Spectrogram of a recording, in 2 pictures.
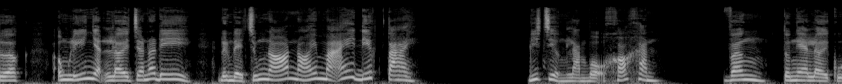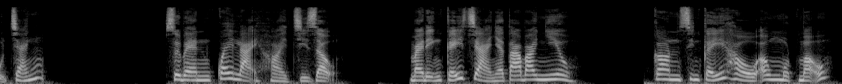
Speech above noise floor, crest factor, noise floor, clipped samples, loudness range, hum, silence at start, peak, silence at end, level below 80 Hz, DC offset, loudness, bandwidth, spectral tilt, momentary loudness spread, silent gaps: over 68 dB; 18 dB; under -90 dBFS; under 0.1%; 4 LU; none; 0 s; -6 dBFS; 0.15 s; -50 dBFS; under 0.1%; -22 LUFS; 15.5 kHz; -4 dB/octave; 8 LU; 4.54-5.26 s, 6.94-7.22 s, 9.22-9.69 s, 9.85-10.06 s, 12.00-12.15 s, 12.44-12.50 s, 14.41-14.45 s, 14.53-14.84 s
